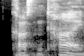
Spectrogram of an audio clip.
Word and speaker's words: Constantine: Uh, but Alan Moore has uh, claimed to have seen John Constantine in real life. Constantine is the way it's supposed to be pronounced.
